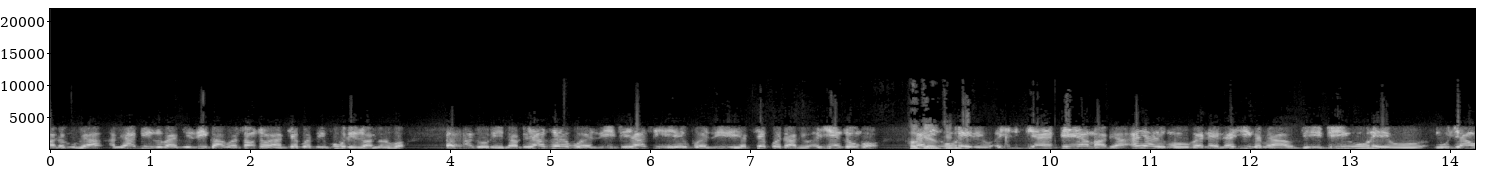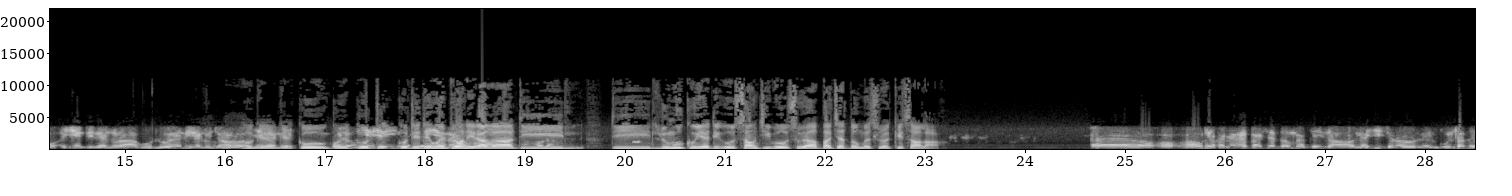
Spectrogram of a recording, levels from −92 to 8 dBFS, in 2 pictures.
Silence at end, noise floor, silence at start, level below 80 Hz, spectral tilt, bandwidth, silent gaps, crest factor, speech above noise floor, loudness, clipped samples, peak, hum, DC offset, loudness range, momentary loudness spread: 0 s; -59 dBFS; 0 s; -64 dBFS; -5 dB/octave; 11.5 kHz; none; 18 dB; 41 dB; -18 LUFS; under 0.1%; 0 dBFS; none; under 0.1%; 8 LU; 10 LU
